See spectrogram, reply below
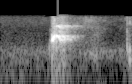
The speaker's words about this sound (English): Sorry, my dog.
